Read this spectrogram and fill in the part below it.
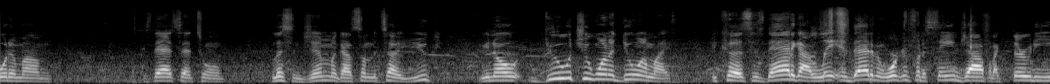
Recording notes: Live from Union Square Park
